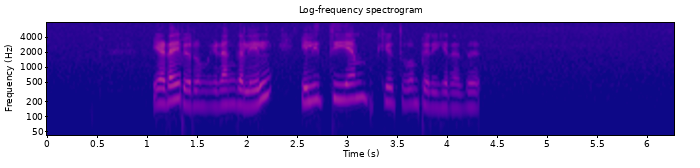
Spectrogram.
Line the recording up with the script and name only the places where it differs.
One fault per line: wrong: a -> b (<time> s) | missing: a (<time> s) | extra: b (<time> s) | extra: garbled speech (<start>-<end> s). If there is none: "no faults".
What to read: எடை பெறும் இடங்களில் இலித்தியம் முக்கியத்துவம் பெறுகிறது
no faults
